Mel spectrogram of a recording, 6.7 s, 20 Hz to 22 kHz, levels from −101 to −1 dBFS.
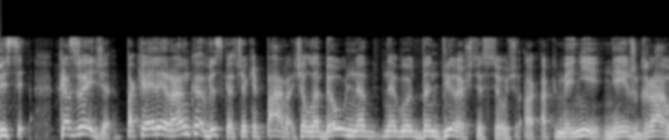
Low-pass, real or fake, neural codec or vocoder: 7.2 kHz; real; none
